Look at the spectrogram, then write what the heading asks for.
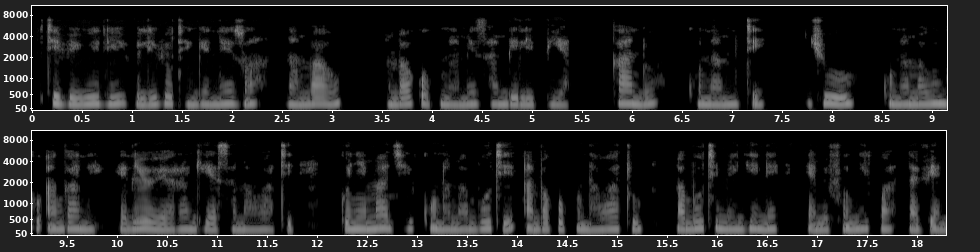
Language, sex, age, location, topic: Swahili, female, 36-49, Mombasa, government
